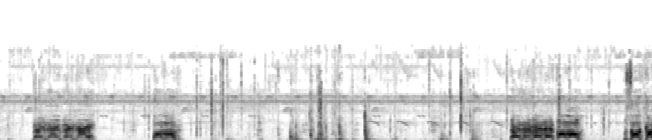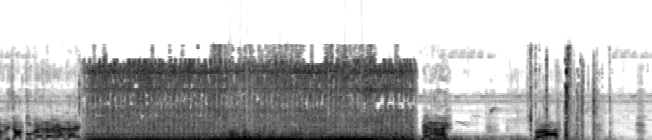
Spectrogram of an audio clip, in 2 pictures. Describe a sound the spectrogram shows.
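A man shouts out loudly.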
